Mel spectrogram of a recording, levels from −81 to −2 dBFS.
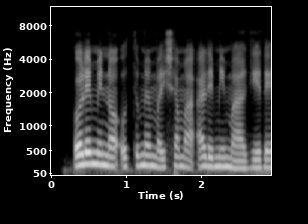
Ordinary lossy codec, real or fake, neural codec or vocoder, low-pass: none; real; none; 7.2 kHz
